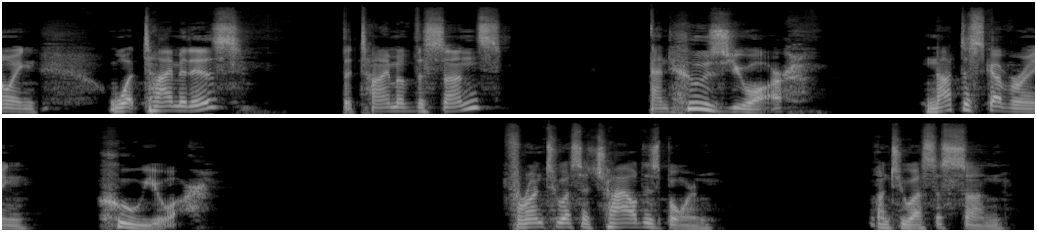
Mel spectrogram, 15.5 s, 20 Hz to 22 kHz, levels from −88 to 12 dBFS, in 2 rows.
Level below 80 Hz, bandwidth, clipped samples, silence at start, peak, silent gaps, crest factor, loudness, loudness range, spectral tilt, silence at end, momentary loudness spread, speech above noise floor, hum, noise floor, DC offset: -68 dBFS; 18 kHz; under 0.1%; 0 s; -12 dBFS; 2.48-2.55 s, 3.81-4.84 s, 6.36-6.66 s, 10.44-11.18 s, 13.29-14.18 s; 20 dB; -28 LUFS; 7 LU; -2.5 dB/octave; 0.25 s; 13 LU; over 61 dB; none; under -90 dBFS; under 0.1%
